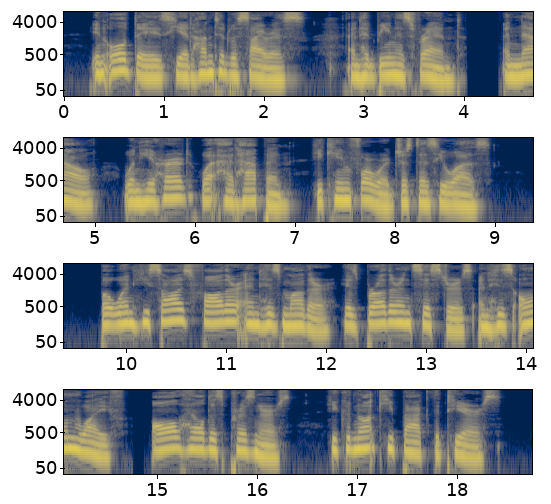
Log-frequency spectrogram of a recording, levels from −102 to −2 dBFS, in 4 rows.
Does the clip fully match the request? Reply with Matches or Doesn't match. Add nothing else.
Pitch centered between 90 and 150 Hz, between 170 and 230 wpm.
Matches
